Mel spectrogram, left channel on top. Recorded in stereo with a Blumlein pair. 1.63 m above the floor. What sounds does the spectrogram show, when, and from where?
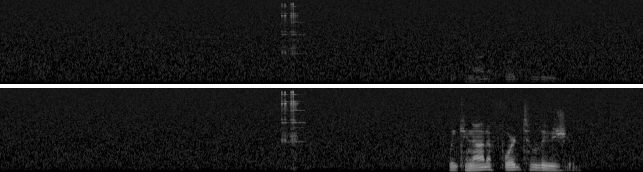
2.8 s a bicycle bell: 70° right
4.5 s a man speaking: 45° right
